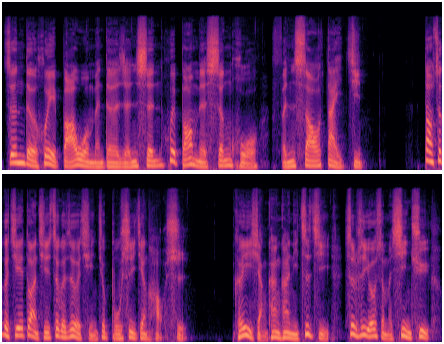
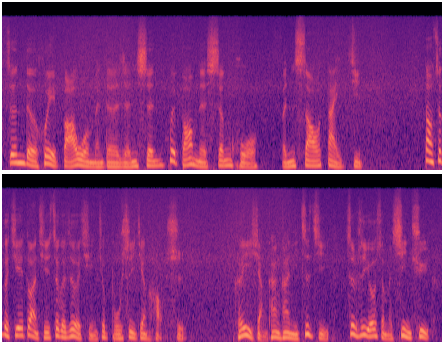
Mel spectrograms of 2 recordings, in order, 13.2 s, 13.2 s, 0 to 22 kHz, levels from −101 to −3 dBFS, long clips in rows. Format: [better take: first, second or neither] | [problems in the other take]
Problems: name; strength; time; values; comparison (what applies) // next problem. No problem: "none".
first | hiss; noticeable; throughout; 15 dB below the speech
